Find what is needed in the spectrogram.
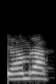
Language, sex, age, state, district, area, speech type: Maithili, female, 30-45, Bihar, Saharsa, rural, conversation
